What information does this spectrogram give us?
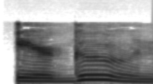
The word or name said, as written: irgun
